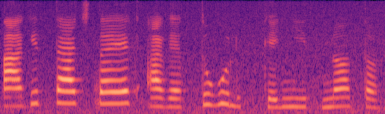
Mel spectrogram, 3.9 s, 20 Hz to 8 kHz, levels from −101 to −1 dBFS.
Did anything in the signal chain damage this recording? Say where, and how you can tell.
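No, the speech comes through a G.722 call path that stops at 8 kHz as that codec's band limit dictates, over room noise about 25 dB below the speech, and no stage in the chain leaves any audible damage.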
